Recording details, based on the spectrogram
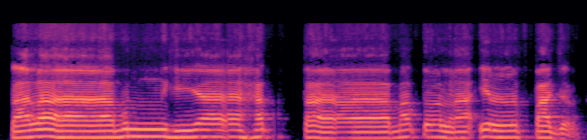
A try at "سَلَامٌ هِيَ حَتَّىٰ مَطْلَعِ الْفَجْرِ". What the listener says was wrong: Bagus. Tinggal panjang pendeknya lagi.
